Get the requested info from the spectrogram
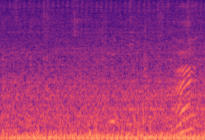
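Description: Golf cart driving along a paved street: a steady low rumble of its motor and tyres on the road.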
